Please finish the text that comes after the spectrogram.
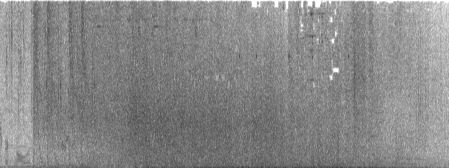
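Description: Missiles launch and burst in the BattleTech video game, a loud, continuous roaring barrage of overlapping explosions that swells and then fades over several seconds.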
